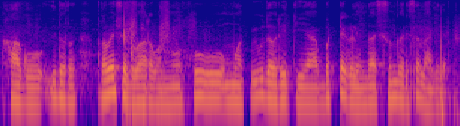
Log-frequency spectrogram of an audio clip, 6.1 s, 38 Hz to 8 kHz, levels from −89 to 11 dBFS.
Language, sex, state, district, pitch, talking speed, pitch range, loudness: Kannada, male, Karnataka, Shimoga, 110 Hz, 90 wpm, 100-120 Hz, -29 LUFS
